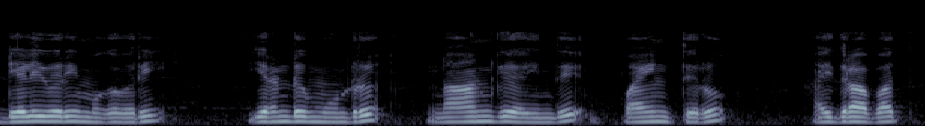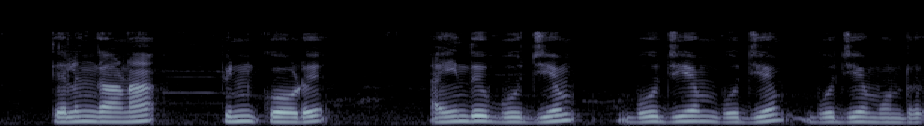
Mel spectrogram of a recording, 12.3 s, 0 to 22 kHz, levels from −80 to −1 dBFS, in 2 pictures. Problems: none marked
